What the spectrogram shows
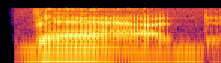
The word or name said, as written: bade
